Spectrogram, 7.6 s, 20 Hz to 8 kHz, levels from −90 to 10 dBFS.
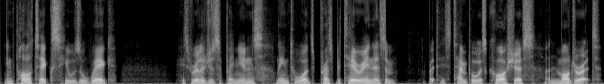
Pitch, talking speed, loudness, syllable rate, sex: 105 Hz, 150 wpm, -21 LUFS, 5.9 syllables/s, male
